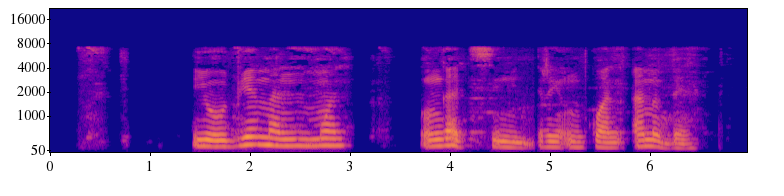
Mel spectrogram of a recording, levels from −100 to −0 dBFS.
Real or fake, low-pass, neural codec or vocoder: real; 7.2 kHz; none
